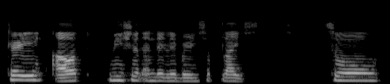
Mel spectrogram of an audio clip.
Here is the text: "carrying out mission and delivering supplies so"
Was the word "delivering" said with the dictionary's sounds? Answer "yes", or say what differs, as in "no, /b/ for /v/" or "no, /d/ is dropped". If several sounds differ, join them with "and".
no, /b/ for /v/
